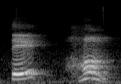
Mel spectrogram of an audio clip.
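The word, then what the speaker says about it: תְּהוֹם: caso se divide aqui, Tehom. Então, nós transliteramos Shivá e ele vai aparecer aqui em cima como um pequeno Ezinho pronunciado de forma rápida.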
